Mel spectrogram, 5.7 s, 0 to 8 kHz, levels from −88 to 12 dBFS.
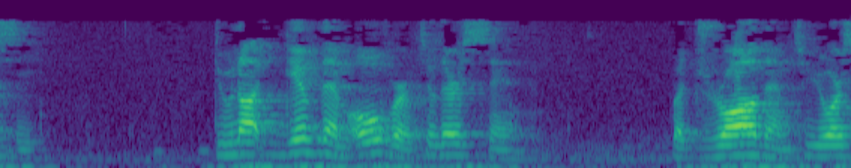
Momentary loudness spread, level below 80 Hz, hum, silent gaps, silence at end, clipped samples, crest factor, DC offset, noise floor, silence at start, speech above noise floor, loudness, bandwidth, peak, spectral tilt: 23 LU; -58 dBFS; none; none; 0 s; under 0.1%; 22 dB; under 0.1%; -60 dBFS; 0 s; 40 dB; -20 LUFS; 5.8 kHz; -2 dBFS; -8.5 dB/octave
